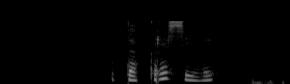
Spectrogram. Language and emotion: Russian, neutral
